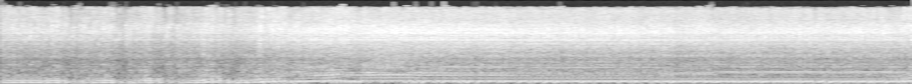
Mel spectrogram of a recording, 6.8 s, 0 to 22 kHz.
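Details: Kawasaki GPX 600R four-cylinder, £150 bike, starting with vacuum gauges fitted before carburettor balancing: fires up uneven and lumpy, idle stumbling and hunting, not settling; runs rough, carbs suspected out of balance, not confirmed.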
